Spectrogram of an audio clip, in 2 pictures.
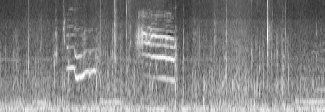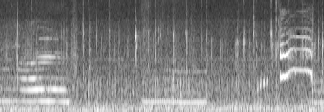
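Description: Kittens mewing during bottle-feeding: a few high, wavering mews, about a second in, around two seconds in and again near the end, between lower drawn-out cries. Small clicks run throughout, the sharpest about four seconds in.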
